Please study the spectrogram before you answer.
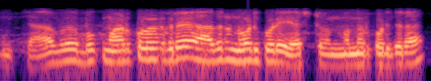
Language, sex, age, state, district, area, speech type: Kannada, male, 30-45, Karnataka, Belgaum, rural, conversation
